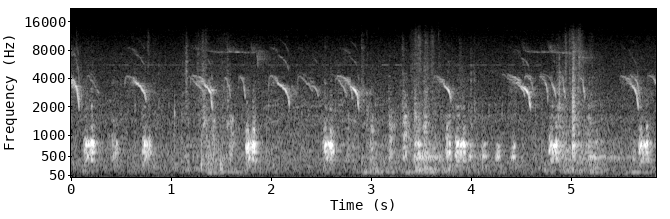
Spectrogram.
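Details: Hen and chicks off the grid: short low clucks at irregular intervals, each followed or overlapped by a high downward-sliding chick peep, with some scratchy rustling between them.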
